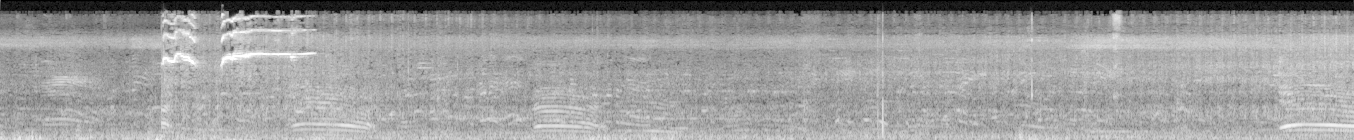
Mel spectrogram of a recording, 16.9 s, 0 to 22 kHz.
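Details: Khillar cows at the Sangola cattle market on 12 May 2024: several drawn-out, arching moos near 4, 7 and 16 seconds, a shrill whistle around 2 seconds, and steady crowd chatter throughout.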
